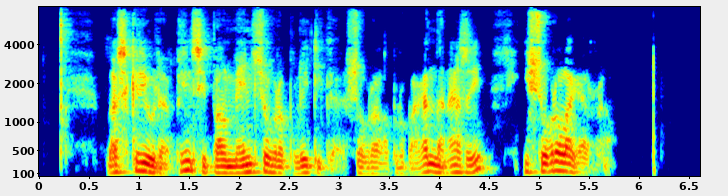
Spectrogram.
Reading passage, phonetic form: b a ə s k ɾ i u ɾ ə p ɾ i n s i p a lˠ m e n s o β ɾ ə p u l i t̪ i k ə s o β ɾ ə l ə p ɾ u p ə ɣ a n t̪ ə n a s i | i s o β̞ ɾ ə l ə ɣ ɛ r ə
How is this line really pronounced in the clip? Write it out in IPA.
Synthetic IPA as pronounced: b a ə s k ɾ i w ɾ ə p ɾ i n s i p a lˠ m e n s o β ɾ ə p u l i t̪ i k ə s o β ɾ ə l ə p ɾ u p ə ɣ a n d̪ ə n a z i | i s o β̞ ɾ ə l ə ɣ ɛ r ə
